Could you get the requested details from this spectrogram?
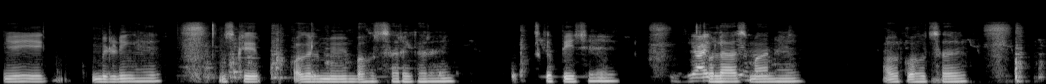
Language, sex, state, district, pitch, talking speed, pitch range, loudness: Hindi, male, Jharkhand, Sahebganj, 130 Hz, 110 wpm, 125-140 Hz, -20 LUFS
